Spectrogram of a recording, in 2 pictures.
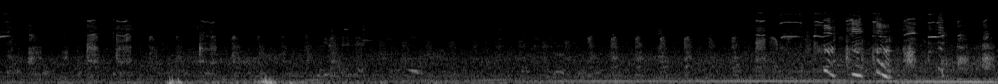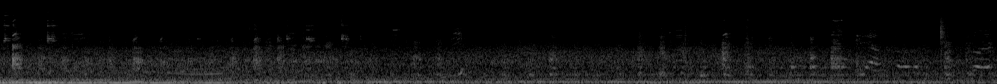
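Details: Two dogs: the female Jay, impatient, trying to get away from the male Tegu, who wants to play. A low drawn-out growling tone runs through the middle, with brief thin whines and scattered rustling and scuffling.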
